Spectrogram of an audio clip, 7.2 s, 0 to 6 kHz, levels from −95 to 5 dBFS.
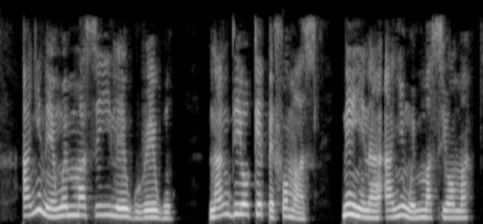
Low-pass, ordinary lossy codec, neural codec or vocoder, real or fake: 5.4 kHz; AAC, 32 kbps; none; real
